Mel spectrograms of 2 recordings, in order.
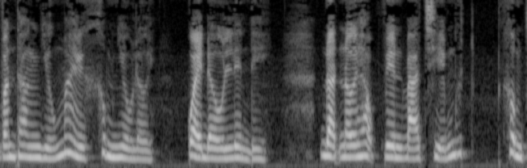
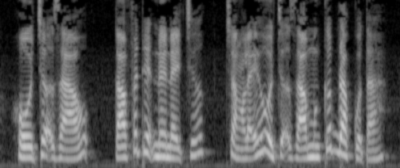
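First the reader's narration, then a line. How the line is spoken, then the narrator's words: Impassive shout. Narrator (Vietnamese): mặt không đổi sắc quát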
